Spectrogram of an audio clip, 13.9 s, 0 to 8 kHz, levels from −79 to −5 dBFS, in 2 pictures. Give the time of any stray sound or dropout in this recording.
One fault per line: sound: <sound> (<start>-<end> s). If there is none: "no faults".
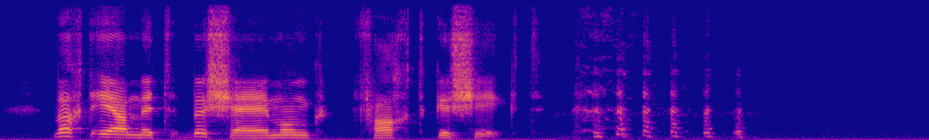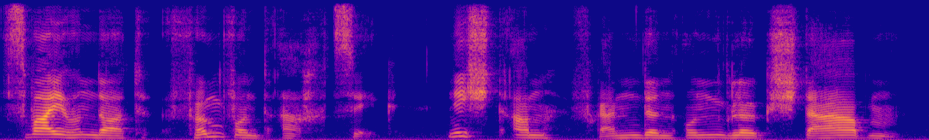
sound: laugh (4.3-5.6 s)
